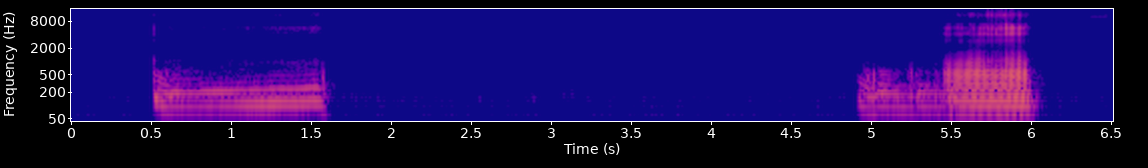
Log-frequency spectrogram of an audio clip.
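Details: Komugi, a three-month-old fawn female French Bulldog puppy, snores like a middle-aged man: two long, rasping, droning snores of about a second each, some four seconds apart, the second louder and harsher with a noisy, wheezy edge.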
